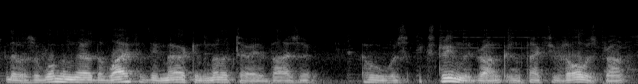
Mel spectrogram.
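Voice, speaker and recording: A man on old worn tape telling an anecdote in a wry, unhurried way with small asides. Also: low-pitched. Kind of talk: recounting an anecdote. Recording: dull lo-fi old tape with faint music.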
